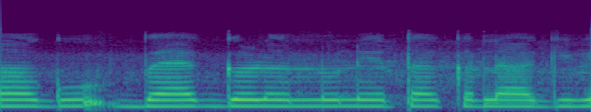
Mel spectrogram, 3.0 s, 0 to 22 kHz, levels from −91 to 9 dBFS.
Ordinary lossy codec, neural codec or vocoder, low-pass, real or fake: none; none; 7.2 kHz; real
